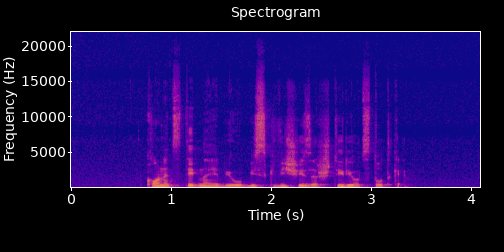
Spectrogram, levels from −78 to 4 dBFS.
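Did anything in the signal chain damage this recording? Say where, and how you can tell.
No, nothing in the signal chain damaged this audio, and there is no point where damage can be heard.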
